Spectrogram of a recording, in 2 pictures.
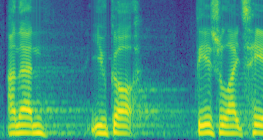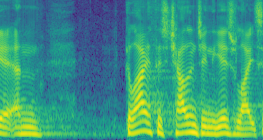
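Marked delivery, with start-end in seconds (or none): none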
